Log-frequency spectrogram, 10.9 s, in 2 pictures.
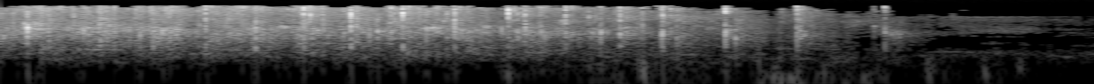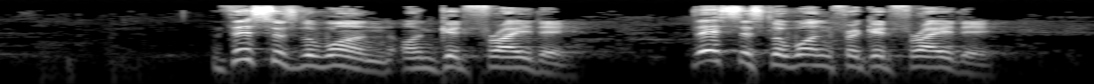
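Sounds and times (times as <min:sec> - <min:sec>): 
crowd applause: 0:00.0 - 0:04.5
speech: 0:06.6 - 0:10.5.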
